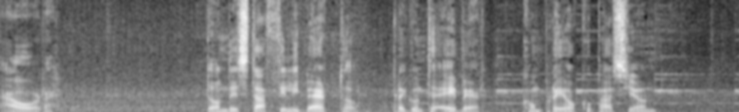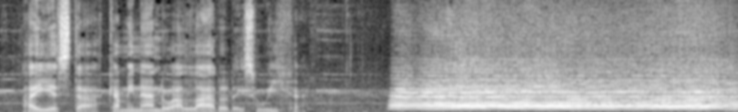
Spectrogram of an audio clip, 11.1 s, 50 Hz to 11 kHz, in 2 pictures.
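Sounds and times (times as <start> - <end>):
speech: 0.1 - 0.6, 1.5 - 5.0, 5.7 - 7.9
freight train horn blast: 8.4 - 11.0.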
